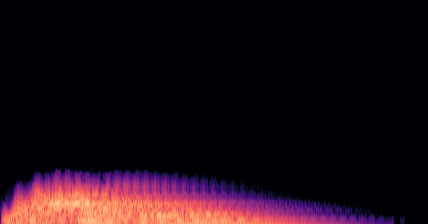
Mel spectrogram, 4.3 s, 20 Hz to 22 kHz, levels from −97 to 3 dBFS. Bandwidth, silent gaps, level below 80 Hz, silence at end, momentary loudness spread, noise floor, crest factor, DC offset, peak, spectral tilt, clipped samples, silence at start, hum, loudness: 0.8 kHz; none; -24 dBFS; 0 s; 16 LU; -81 dBFS; 16 dB; under 0.1%; -2 dBFS; -19 dB/octave; under 0.1%; 0 s; none; -18 LUFS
